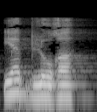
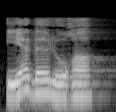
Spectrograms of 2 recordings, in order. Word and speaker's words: يبلغ: إذا أهملتها لا يتضح نطق الحرف، أي هكذا يبلغ يبلغ، فتأتي القلقلة فتقوي الحرف فيصبح لفظه هكذا يبلغ يبلغ.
